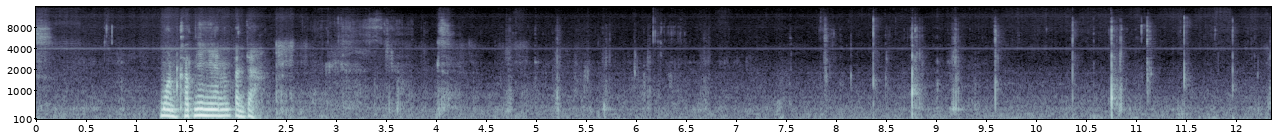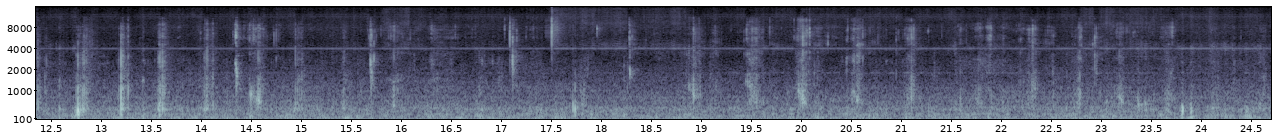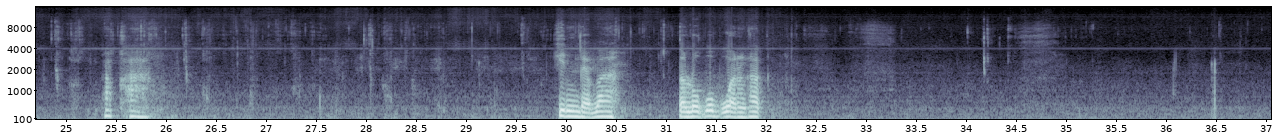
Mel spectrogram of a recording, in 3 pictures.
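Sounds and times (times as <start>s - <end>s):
low electrical hum: 0.0s - 37.0s
food crunching: 2.4s - 9.7s, 10.3s - 30.0s
person chewing food: 2.4s - 9.7s, 10.3s - 29.9s, 34.0s - 35.4s, 36.0s - 36.8s.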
